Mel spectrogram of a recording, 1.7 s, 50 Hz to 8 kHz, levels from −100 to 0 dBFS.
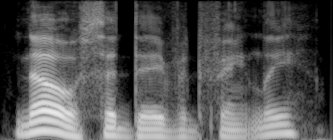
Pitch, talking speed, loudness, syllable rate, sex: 120 Hz, 145 wpm, -18 LUFS, 4.2 syllables/s, male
